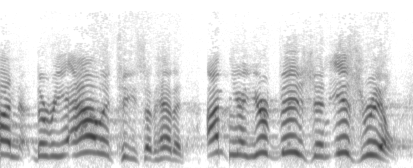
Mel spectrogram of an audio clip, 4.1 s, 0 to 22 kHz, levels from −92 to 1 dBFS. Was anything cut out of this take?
yes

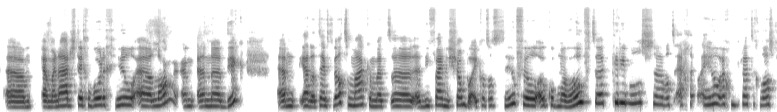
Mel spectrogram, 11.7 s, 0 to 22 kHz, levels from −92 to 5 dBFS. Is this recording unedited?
yes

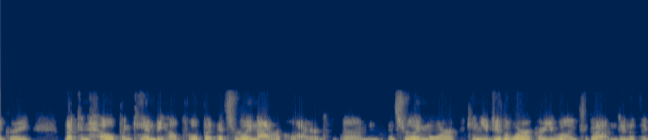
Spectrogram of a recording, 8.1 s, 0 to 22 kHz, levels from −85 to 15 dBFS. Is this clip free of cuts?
no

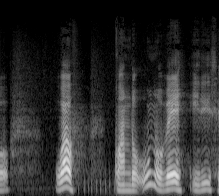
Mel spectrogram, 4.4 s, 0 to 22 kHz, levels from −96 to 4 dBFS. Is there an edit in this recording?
yes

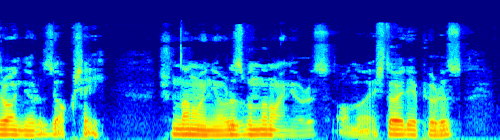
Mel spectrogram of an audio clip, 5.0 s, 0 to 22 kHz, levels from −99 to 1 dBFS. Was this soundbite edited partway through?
no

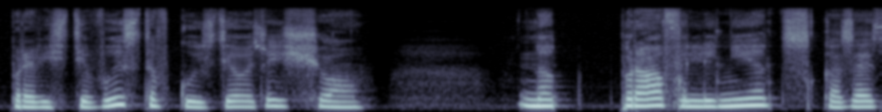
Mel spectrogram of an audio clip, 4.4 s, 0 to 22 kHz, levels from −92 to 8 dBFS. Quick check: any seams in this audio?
yes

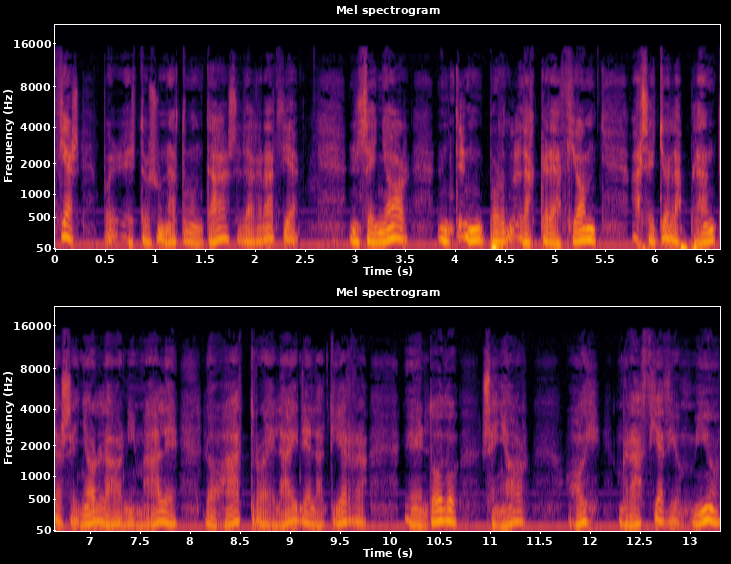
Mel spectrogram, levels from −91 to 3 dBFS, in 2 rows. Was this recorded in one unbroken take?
no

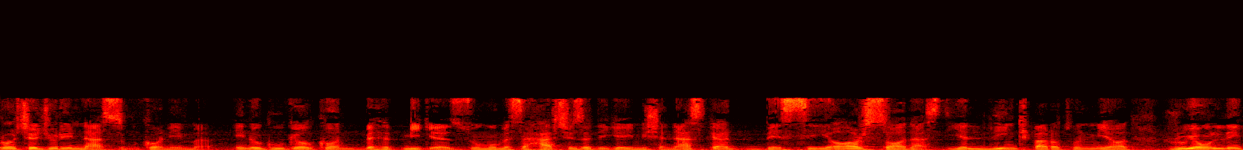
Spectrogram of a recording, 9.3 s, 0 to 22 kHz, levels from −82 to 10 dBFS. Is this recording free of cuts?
yes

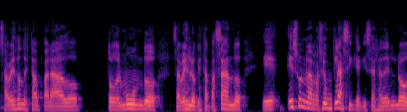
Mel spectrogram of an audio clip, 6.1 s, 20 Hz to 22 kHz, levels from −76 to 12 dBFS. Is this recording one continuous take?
no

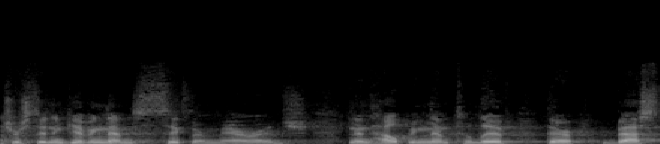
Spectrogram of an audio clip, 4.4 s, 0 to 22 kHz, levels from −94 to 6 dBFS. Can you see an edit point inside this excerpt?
yes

